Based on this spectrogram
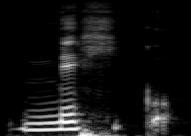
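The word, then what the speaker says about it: México: mexico or that's the the right pronunciation of mexico is mexico mexico the next one is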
